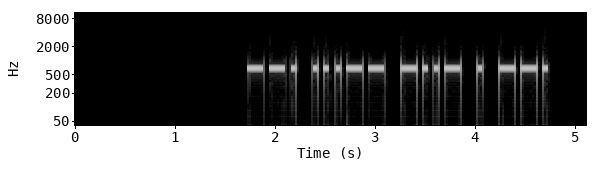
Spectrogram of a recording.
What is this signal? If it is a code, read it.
Morse code, heard as a keyed tone, about 22 wpm, 700 Hz. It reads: G3XEG
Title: DXCC-100 Call Signs - 5 Characters - Repeated 3x - 22wpm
